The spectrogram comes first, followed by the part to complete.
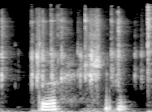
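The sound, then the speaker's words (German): Rapid clicking of computer keys being typed on a newly bought keyboard, a burst of uneven taps with a brief voiced sound mixed in partway through. “Boah, ich habe mir nur eine Tastatur gekauft und, was, und bei der muss ich mich auch erstmal ans Schreiben gewöhnen.”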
